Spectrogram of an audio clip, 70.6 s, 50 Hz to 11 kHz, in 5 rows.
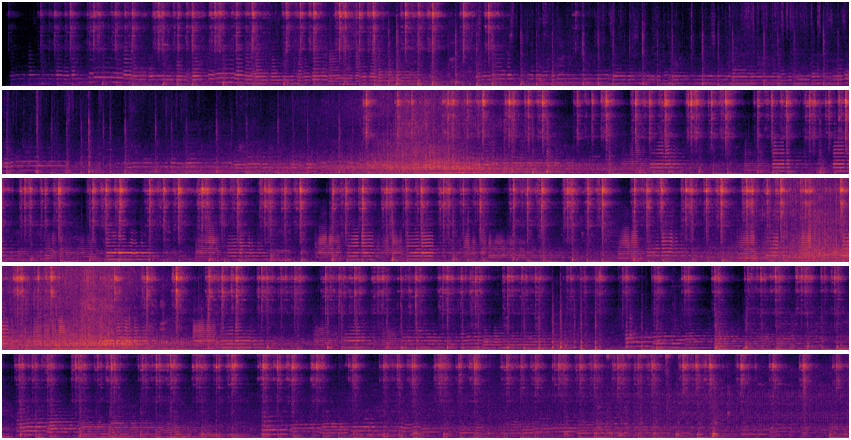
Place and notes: berlin: friedelstraße - the city, the country & me: street musicians
musicians performing along the street
the city, the country & me: march 27, 2011
Berlin, Germany, 27 March 2011, 16:26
